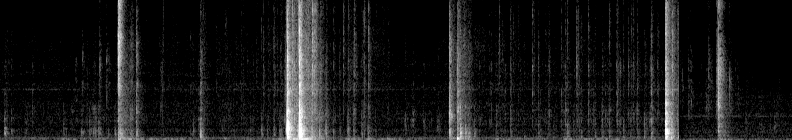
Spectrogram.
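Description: Scattered clicks and knocks of a screwdriver and gloved hands seating a timer switch and a fan speed switch into a metal wall box, the loudest a short cluster of knocks about four seconds in.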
